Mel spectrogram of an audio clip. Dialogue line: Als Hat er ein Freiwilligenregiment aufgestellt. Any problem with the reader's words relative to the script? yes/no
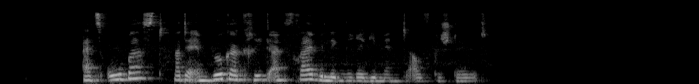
yes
